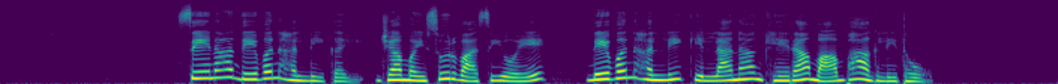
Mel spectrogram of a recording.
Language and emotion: Gujarati, neutral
